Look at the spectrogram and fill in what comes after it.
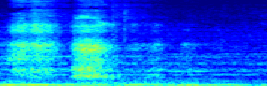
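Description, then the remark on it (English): Two sharp, breathy gasps for air in quick succession, fairly loud, like someone badly out of breath, followed by a quieter trailing exhale with no talking. “Adrenaline fueled anxiety weighted me down as I landed at ground level, gasping for air.”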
